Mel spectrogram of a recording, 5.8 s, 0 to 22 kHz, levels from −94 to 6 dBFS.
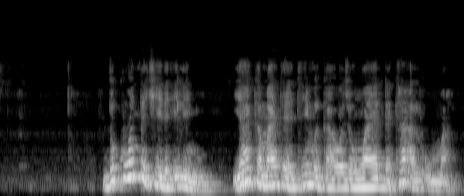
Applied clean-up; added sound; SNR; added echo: none; none; none; reverberation time 0.3 s.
